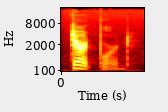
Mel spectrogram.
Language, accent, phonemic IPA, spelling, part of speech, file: English, US, /ˈdɑɹtbɔːɹd/, dartboard, noun, En-us-dartboard.ogg
- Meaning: A board used as a target for throwing darts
